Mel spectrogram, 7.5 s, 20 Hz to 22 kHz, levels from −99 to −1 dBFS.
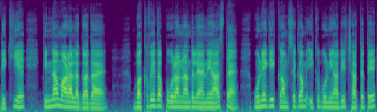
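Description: Nothing sounds technically wrong in this speech recording, so there's no fault to point to at any moment.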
